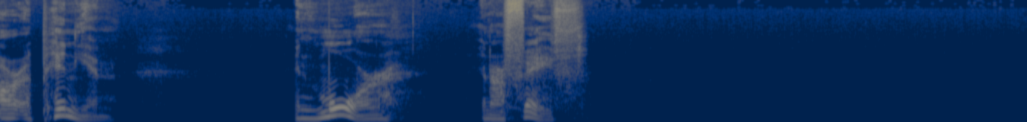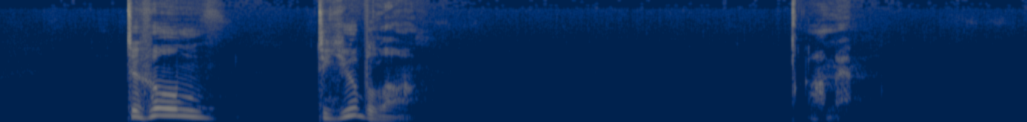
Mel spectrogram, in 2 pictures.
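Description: A middle-aged man speaks slowly and calmly into a microphone, with long pauses, in a quiet echoing room.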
